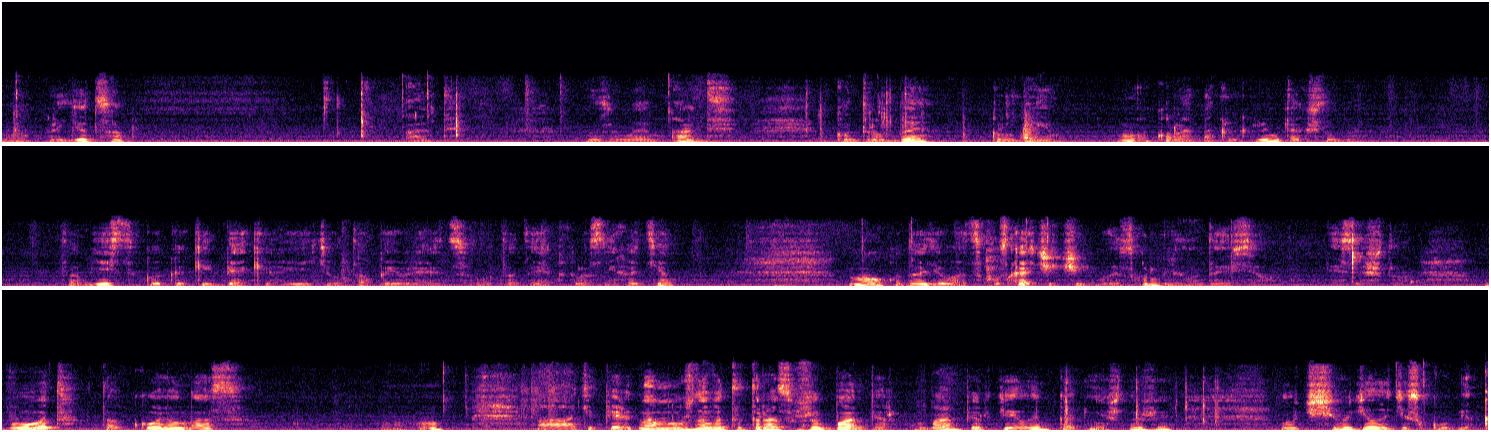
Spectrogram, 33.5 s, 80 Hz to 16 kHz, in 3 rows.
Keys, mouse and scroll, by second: 2.9 alt+click, 4.1-6.5 middle drag, 6.5 ctrl+b, 18.7 click, 19.7-20.2 scroll down 1, 20.2-23.3 middle drag, 26.2-26.9 scroll down 2, 26.9-27.6 scroll up 2, 31.1 shift+a.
